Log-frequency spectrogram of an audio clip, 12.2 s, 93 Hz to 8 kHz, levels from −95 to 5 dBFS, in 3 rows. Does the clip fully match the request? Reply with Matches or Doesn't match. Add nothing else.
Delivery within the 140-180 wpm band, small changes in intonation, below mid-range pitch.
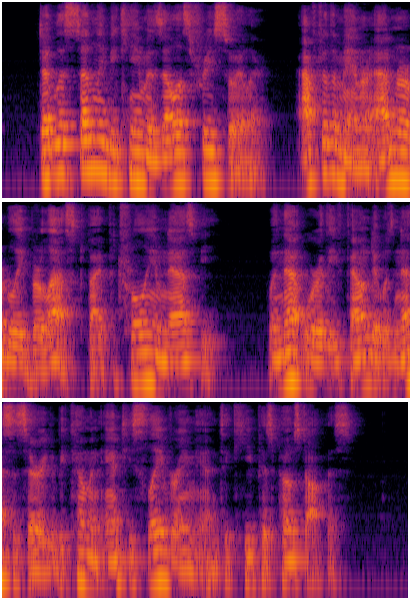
Doesn't match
